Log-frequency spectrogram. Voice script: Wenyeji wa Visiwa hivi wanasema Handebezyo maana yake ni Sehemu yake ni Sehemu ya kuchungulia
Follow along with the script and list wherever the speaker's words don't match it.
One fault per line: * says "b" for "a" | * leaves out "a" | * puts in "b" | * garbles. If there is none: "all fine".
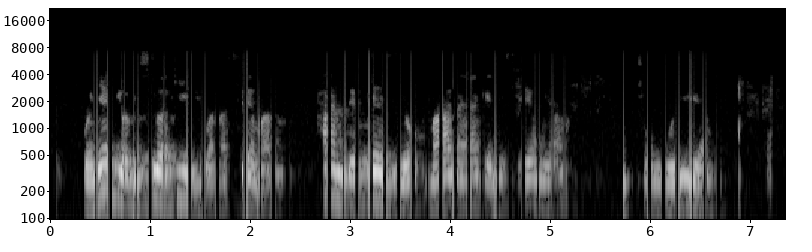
* leaves out "yake ni Sehemu"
